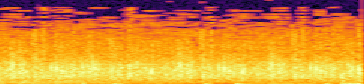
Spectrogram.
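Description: Audience applause: a dense, steady patter of many hands clapping.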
